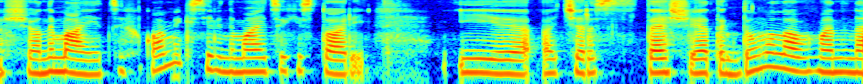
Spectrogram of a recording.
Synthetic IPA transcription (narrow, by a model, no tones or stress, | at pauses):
ʃt͡ʃɔnemɑjɛt̪sɪxkɔmʲiksʲiwnemɑjɛt̪sɪxist̪ɔɾʲḭj | it͡ʃɛɾest̪ɛʃt͡ʃɔjat̪ɑkd̪umɐlˠɐwmɛnɛnɐ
